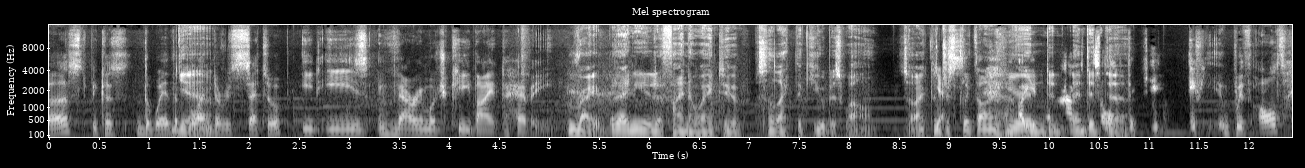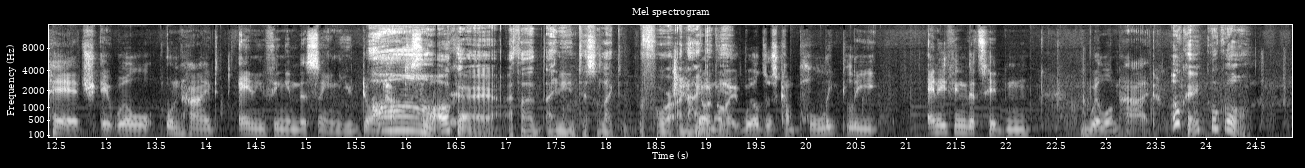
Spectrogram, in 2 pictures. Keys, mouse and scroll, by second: 5.3 click, 11.7 middle click, 12.5 middle click.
